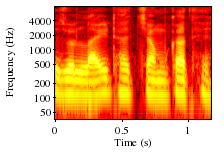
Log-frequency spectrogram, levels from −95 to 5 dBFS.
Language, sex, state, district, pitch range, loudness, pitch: Chhattisgarhi, male, Chhattisgarh, Rajnandgaon, 115-125 Hz, -18 LUFS, 125 Hz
